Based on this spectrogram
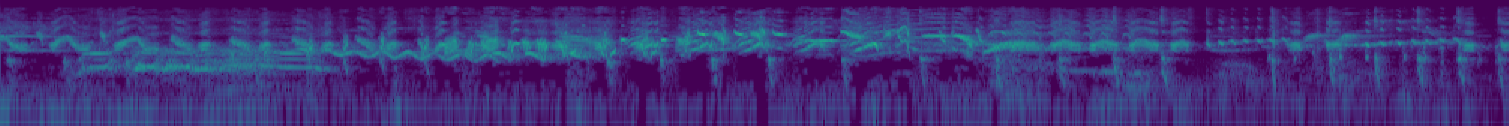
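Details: Ha Giang hwamei, Vietnam, in a dense, rapid stream of overlapping warbles and chattering whistles, closing with repeated rising notes.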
